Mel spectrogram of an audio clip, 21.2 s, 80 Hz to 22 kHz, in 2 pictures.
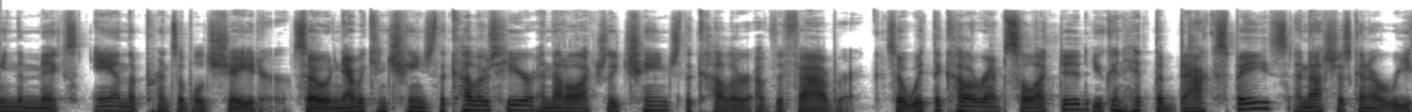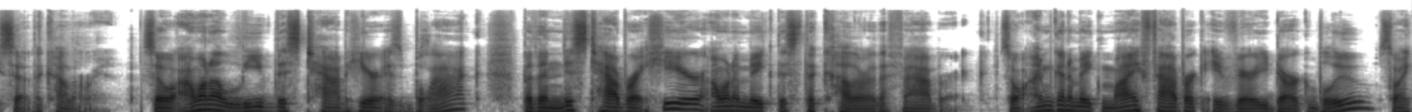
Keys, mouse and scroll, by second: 0.6 click, 1.6-2.2 scroll up 4, 2.2-4.2 drag, 4.2 shift+middle click, 4.4-5.3 scroll up 3, 6.6-8.0 drag, 8.6 BackSpace, 11.7 click, 14.1 click, 15.5 click, 16.0-18.6 middle drag, 18.6 click.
